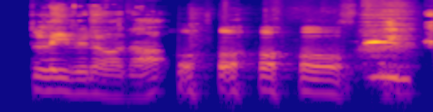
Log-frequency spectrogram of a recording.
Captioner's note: laughter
